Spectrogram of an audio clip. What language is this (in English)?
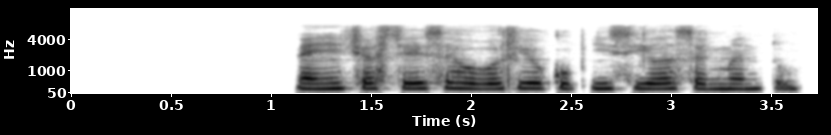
Czech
